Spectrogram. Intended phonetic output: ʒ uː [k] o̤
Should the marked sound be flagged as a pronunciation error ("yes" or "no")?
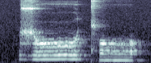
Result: yes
